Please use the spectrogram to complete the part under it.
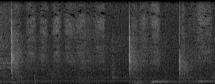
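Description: Writing something down by hand: a few scratchy strokes and short rubbing bursts, fairly faint and unevenly spaced, with no talk.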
